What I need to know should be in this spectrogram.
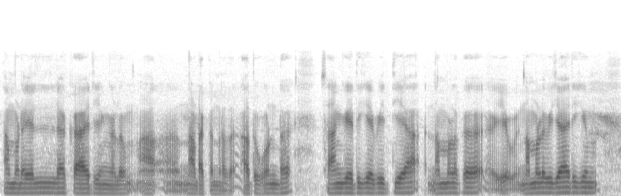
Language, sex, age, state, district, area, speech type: Malayalam, male, 60+, Kerala, Pathanamthitta, rural, spontaneous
